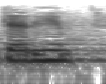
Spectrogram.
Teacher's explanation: كريم كلها حروف مرققه بما فيهم الراء، لان الراء ما دام مكسوره تبقى مرققه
